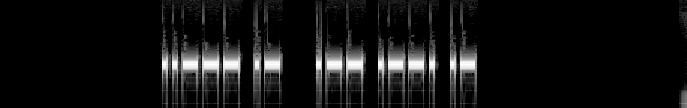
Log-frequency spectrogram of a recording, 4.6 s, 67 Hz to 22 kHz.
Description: Morse code, heard as a keyed tone, about 36 wpm, 700 Hz. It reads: 2A WPA
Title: Field Day Exchanges - 35wpm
